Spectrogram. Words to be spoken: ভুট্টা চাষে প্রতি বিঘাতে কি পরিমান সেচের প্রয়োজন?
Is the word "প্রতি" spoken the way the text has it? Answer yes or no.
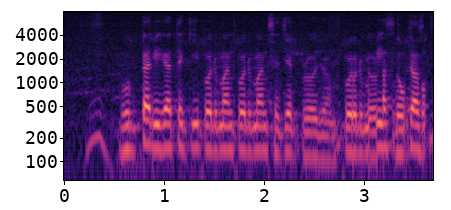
no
